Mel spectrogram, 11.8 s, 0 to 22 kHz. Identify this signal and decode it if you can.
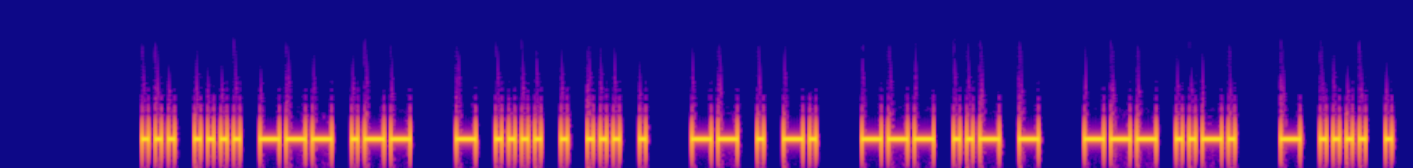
Morse code, heard as a keyed tone, about 22 wpm, 700 Hz. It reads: SHOW THESE MEN OUT OF THE
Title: Sentences from Top 1000 Words - Review Part 1 - 22wpm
